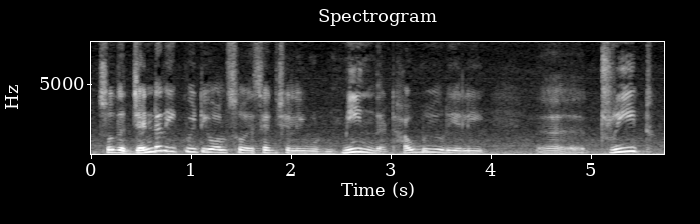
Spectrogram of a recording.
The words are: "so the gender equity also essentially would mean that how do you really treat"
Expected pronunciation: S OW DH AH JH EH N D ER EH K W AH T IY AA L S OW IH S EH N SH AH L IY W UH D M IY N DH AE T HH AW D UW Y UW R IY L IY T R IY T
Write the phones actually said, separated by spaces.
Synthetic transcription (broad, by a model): S OW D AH JH EH N D ER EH K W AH T IY AA L S OW IH S EH N SH AH L IY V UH D M IY N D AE T HH AW D UW Y UW R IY L IY T R IY T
